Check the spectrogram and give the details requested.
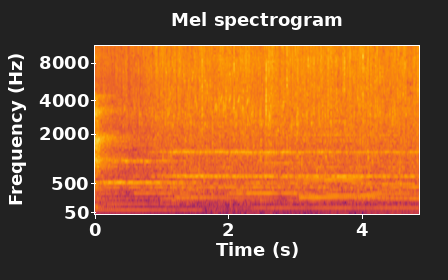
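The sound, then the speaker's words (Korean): A steady, continuous wash of clear water flowing in a stream that crosses a park runs throughout, trickling and bubbling at an even level, with sustained tonal hums layered beneath it and no voices. “가지가 잘 뻗은 키 높은 나무 사이로 푸른 잔디밭이 펼쳐져 있고 맑은 물이 흐르는 개울이 공원을 가로지르고 있습니다.”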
